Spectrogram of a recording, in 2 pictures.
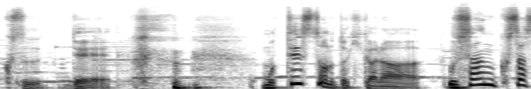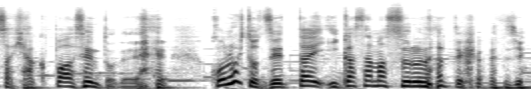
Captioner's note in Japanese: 笑い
